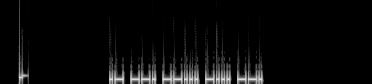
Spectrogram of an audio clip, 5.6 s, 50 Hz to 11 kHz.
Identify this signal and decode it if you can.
Morse code, heard as a keyed tone, about 30 wpm, 700 Hz. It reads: AG7BG
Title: USA Call Signs 30wpm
